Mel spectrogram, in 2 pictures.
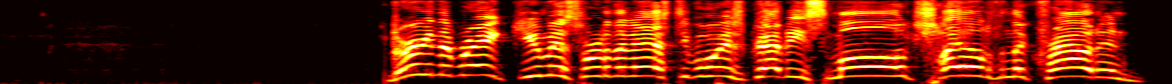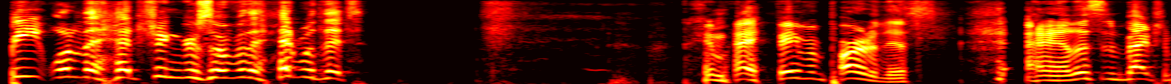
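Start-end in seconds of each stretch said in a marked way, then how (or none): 1.9-7.7 frenzied announcer-style shout. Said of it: "Rob Bartlett as Vince".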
